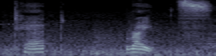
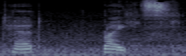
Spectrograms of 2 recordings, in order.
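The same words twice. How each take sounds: The two takes are said the same way.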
